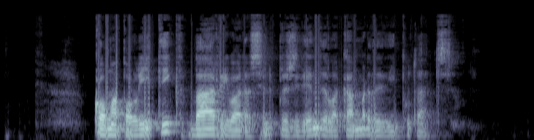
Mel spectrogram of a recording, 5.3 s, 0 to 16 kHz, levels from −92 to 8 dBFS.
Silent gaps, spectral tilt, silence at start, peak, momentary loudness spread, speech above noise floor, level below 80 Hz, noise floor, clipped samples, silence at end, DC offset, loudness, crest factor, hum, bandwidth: none; -6.5 dB/octave; 0.95 s; -2 dBFS; 17 LU; 62 dB; -46 dBFS; -85 dBFS; under 0.1%; 0.85 s; under 0.1%; -23 LUFS; 22 dB; none; 11.5 kHz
